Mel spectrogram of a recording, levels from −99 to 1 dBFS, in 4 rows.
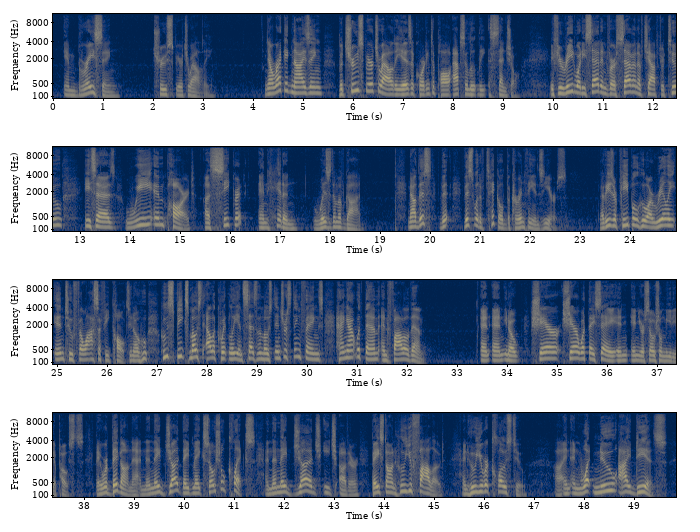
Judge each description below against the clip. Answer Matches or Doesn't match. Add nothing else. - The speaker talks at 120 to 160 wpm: Matches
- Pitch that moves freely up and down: Matches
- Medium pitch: Matches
